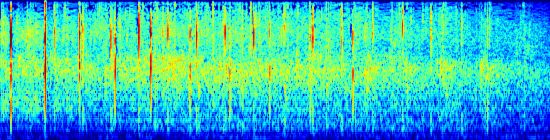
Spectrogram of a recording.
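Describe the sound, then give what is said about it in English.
Applause from a room audience welcoming viewers watching online and on television: many overlapping claps with some sharper individual hits, steady throughout and fading slightly at the end. “please make our television online audience welcome, please. Give them a big hand.”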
